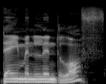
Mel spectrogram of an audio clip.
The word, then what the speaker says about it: Lindelof: So the showrunner is Damon Lindelof. I think I pronounced that correctly.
